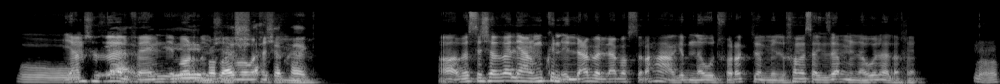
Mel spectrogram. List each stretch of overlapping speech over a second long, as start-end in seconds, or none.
0.6-3.1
